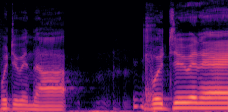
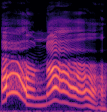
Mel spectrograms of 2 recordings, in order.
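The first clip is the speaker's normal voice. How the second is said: very high, squeaky cartoon alien voice; 12 semitones higher than usual. Admitting none of them have seen Star Wars, trying a Jar Jar Binks voice. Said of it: "my Jar Jar Binks impression".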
